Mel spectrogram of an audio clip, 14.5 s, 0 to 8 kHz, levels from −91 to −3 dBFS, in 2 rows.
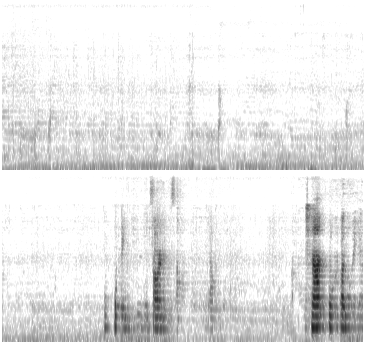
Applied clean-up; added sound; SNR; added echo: neural mask model DeepFilterNet 3.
